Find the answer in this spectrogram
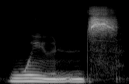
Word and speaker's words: wounds: of this word wounds looking at the vowels written down it could trick you into thinking the pronunciation is different but here it's the plural noun wounds so repeat after me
